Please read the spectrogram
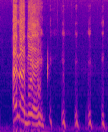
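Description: A person's voice: a short spoken phrase, then a string of short hooting vocal sounds, about four a second.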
